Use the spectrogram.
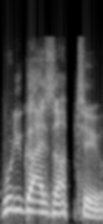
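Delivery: very threatening tone. Retelling what a guy said on seeing them, mock-threatening. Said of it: "Just like super threatening".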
